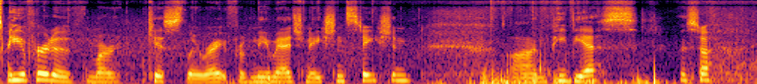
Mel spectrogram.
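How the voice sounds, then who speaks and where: A woman at a fairly slow pace, dry sound with no echo, noticeable background noise behind her. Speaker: vlogger. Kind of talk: casual vlog chat. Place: open country. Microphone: phone near.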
